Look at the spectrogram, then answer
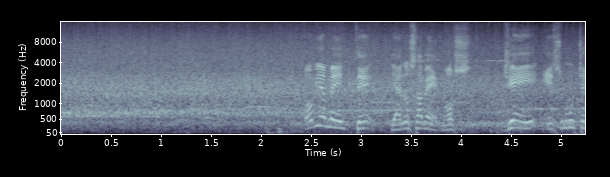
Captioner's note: applause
